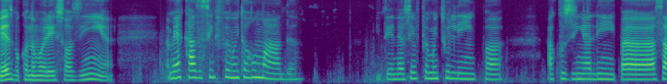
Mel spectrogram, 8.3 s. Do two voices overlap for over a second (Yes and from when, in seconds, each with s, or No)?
No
